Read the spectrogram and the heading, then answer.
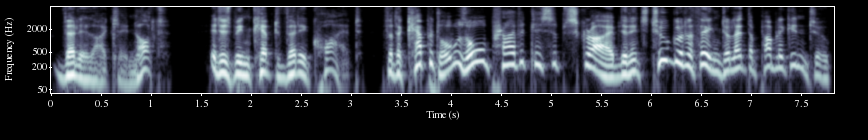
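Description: Guy doing a pushy flattering money agent from an audiobook, sharp n brisk, voice swooping all over, bit husky. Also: on the high side, no room sound, studio quality, voice pushed up, full character voice. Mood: salesmanlike, grandiose. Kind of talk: audiobook character dialogue.

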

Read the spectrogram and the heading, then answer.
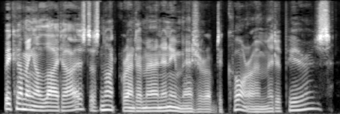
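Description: A man voicing a stern, no-nonsense townlord's wife who talks in a brisk, scolding manner. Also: on the low side, animated, smooth, no echo, studio quality, voice pushed up. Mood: curt.

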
